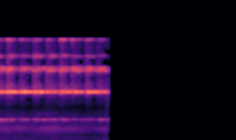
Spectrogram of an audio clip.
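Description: Bells ringing rapidly and steadily for the evening aarti, a Hindu prayer ritual, as high, ringing tones. The sound cuts off suddenly about a second in.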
